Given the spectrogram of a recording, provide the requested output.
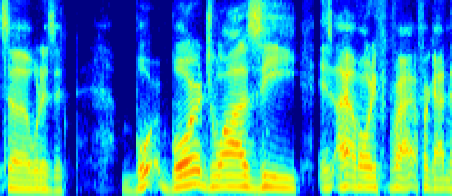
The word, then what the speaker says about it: bourgeoisie: class, the proletariat, and the owning class, the bourgeoisie. Good God, that's a now we gotta ask Google.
